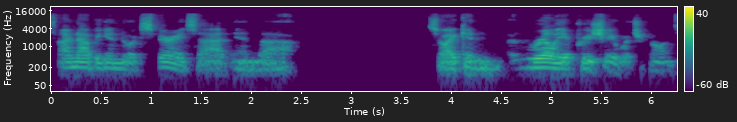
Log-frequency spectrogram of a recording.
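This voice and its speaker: A man's fairly high voice with vocal fry and very wide pitch swings, at a moderate pace. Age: 60s. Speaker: channel host interviewing a fellow patient. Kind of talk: casual chat.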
